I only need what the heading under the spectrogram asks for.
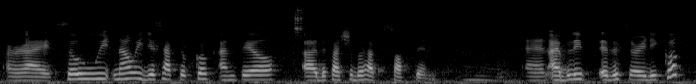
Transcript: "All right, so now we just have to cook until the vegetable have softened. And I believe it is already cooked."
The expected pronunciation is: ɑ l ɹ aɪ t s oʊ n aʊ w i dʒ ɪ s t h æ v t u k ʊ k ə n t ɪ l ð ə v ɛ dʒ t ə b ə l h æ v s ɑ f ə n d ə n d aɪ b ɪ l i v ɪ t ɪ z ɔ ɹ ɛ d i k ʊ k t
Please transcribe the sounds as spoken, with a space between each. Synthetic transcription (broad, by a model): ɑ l ɹ aɪ t s oʊ n aʊ w i dʒ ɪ s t h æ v t u k ʊ k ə n t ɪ l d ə f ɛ tʃ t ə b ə l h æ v s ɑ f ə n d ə n aɪ b ɪ l i v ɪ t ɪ s ɔ ɹ ɛ d i k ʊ k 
